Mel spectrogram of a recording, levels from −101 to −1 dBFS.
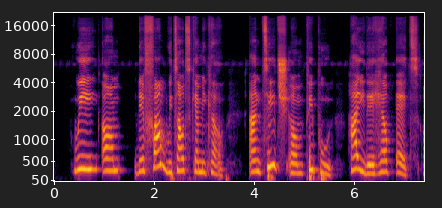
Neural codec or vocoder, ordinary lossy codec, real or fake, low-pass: autoencoder, 48 kHz, 128 numbers a frame, DAC-VAE, trained on Japanese speech; none; fake; none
